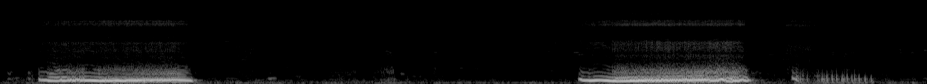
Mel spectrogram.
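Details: Snoring: two loud, drawn-out rattling snores on breathing in, each about a second and a half long, with quiet breathing between them.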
